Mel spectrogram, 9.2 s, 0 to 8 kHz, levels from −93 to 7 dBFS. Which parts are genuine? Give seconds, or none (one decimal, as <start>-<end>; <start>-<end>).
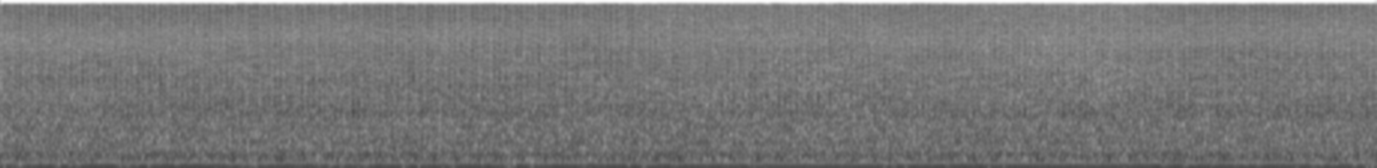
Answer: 5.1-5.9; 6.7-7.5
